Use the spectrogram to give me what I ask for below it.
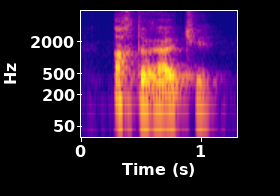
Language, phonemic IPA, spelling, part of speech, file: Dutch, /ˈɑxtərœycə/, achterruitje, noun, Nl-achterruitje.ogg
- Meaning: diminutive of achterruit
